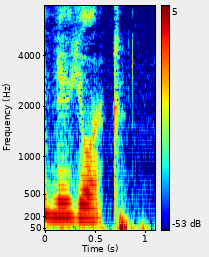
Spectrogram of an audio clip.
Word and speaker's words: New York: Albany, New York. Note that we treat New York as one word, and we place more stress on the second part, York.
